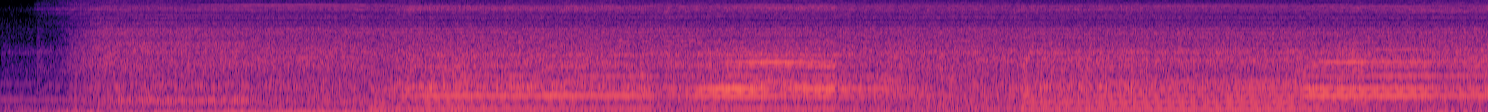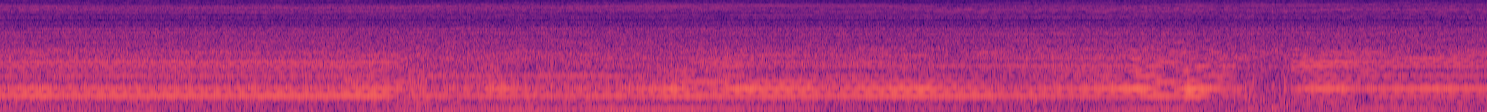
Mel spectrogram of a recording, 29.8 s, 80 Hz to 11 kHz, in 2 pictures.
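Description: CNC spindle turning at about 11,000 rpm, its three-flute end mill milling clear acrylic: a steady high whine with several pitched tones. The cutting tones set in about four seconds in and drop out and return a few times as the cutter moves between passes.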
